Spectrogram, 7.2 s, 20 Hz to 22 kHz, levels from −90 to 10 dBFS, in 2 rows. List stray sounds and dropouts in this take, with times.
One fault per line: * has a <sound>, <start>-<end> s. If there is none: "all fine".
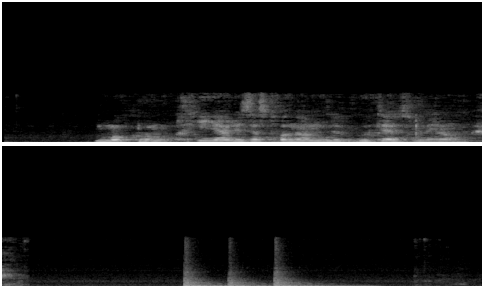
* has a thud, 5.0-6.5 s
